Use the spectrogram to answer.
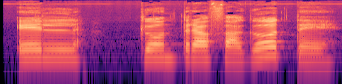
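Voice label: "contrafagote", Spanish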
